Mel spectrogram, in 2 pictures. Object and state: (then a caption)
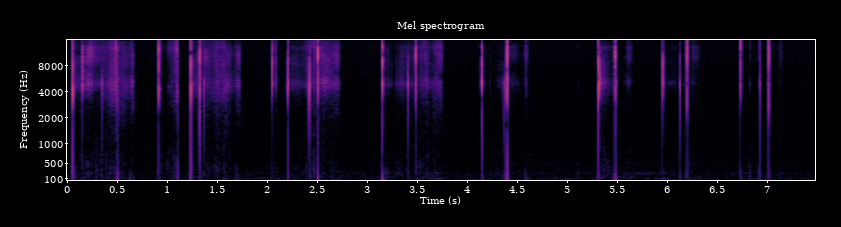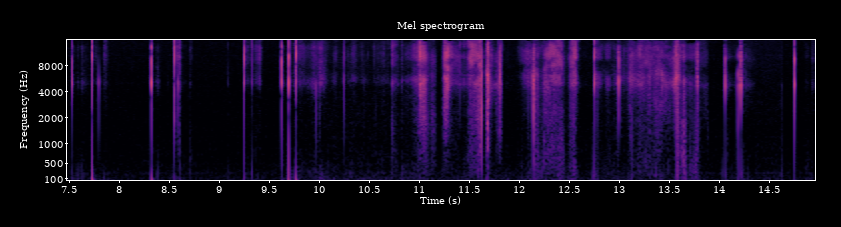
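Plastic earphone inline remote tapped with fingernails. Fingernails tap a small, hollow white plastic earphone inline remote microphone held in the hand. The result is a quick, irregular stream of sharp, bright clicks that die away instantly, mixed with scratchy rustling bursts and short pauses of near silence. The taps bunch into denser, busier clusters toward the end.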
